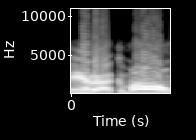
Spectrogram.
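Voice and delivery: very high-pitched, loud calling yell. Calling a companion to come take her turn on watch, yelling. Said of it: "Why are you yelling?".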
